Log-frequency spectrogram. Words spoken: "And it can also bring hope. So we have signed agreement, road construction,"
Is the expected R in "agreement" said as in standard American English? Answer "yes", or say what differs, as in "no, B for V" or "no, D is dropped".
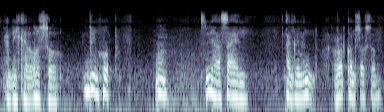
no, R is dropped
